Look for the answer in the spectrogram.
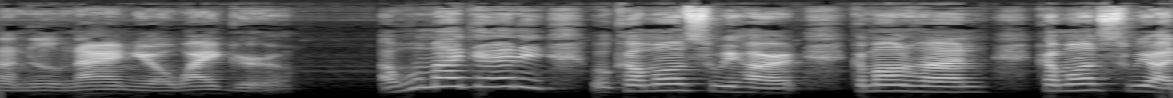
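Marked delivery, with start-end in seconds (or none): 1.9-2.7 put-on high-pitched child voice, not shouted; imitated child's plaintive whine; pleading little girl. 2.9-5.9 higher-pitched coaxing; imitated indulgent officer soothing a girl; softer, babying cop. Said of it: "They would have been a little softer".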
